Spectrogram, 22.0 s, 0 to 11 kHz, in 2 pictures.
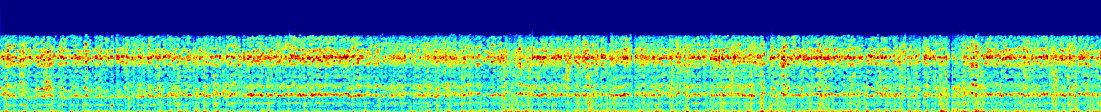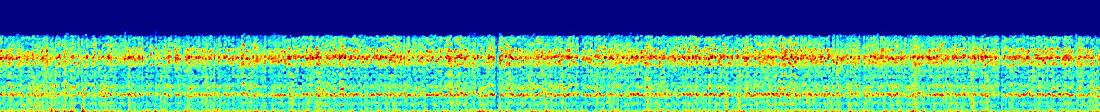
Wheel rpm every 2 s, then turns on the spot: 190, 220, 230, 220, 220, 230, 230, 220, 220, 220, 220.
none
